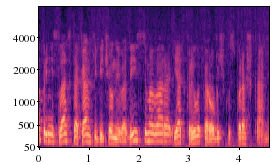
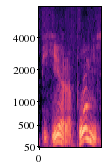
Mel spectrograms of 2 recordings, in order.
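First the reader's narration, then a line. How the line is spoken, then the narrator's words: Mother's exclamation. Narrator (Russian): воскликнула мама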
